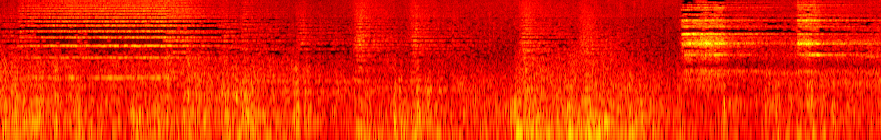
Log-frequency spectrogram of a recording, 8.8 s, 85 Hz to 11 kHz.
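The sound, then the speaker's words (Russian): A loud, continuous thunderstorm over Moscow: deep thunder rolls and rumbles throughout, swelling at moments, over a steady wash of rain. No one speaks. “Гроза омыла Москву 29 апреля, и стал сладостен воздух, и душа как-то смягчилась, и жить захотелось.”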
